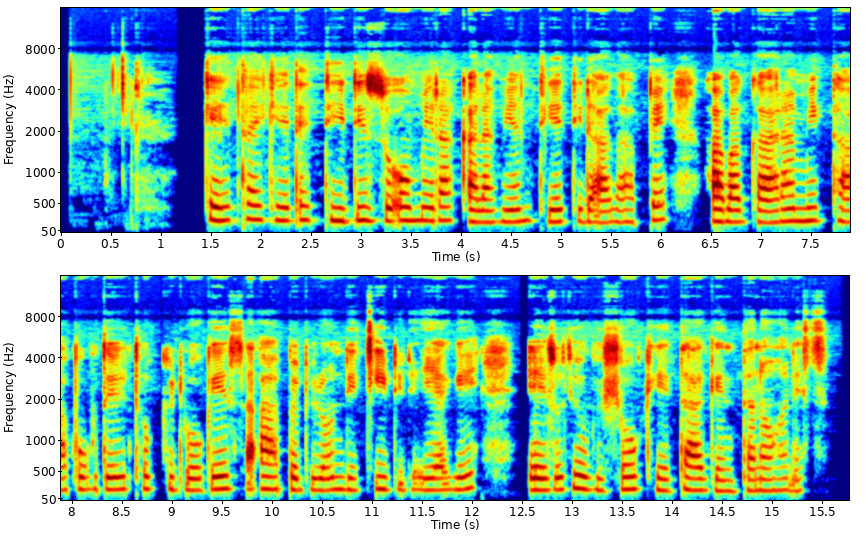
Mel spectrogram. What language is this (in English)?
Wolaytta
